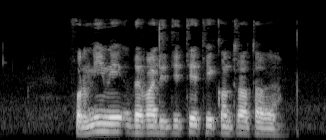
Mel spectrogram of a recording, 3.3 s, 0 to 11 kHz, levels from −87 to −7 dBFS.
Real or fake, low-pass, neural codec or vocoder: real; 7.2 kHz; none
